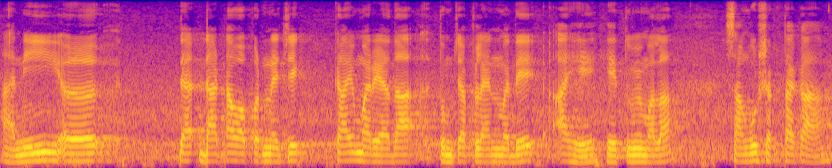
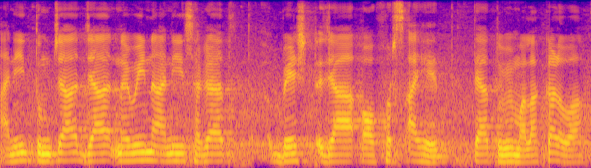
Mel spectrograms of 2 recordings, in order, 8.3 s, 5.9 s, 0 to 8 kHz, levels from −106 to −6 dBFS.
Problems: constant background noise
